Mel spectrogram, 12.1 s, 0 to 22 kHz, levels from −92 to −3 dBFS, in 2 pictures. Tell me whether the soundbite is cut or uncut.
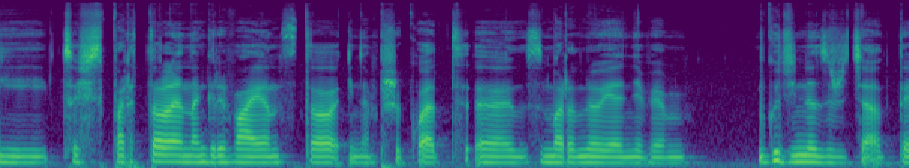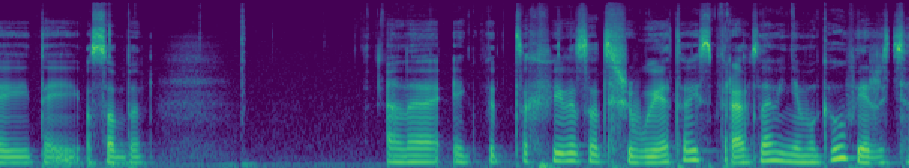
uncut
